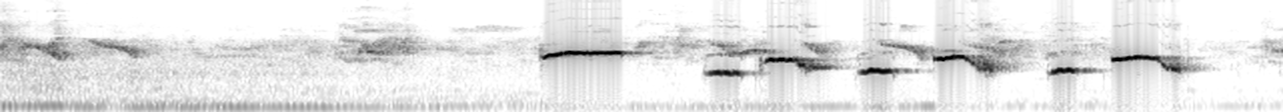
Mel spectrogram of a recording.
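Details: Greater green leafbird song used as therapy to prompt a reluctant pet bird: after a soft low hum, a run of clear whistled and slurred notes, some rising, some falling, delivered quickly in varied phrases.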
